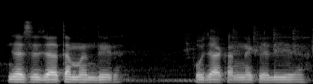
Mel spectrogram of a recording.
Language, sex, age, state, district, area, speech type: Urdu, male, 18-30, Bihar, Darbhanga, rural, spontaneous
